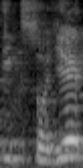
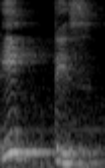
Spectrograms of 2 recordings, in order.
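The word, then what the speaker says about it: ἰχθύς: Eso no es ixoye como algunos dicen que se pronuncia. Ahí dice ictis.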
